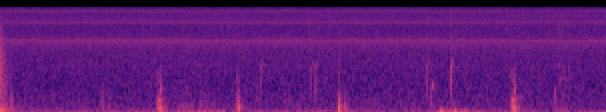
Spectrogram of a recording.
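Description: Footsteps tap on blocks in short, quick clicks.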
